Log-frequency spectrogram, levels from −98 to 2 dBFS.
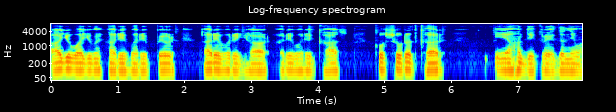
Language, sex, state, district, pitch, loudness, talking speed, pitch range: Hindi, female, Maharashtra, Nagpur, 100 Hz, -25 LUFS, 115 wpm, 95-105 Hz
